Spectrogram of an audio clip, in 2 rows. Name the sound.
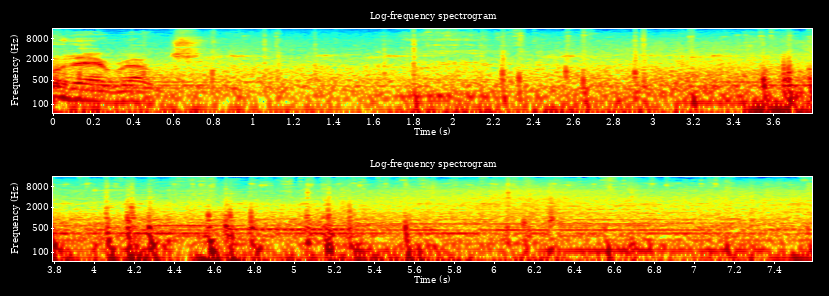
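horse Roach's hooves clip-clopping in Witcher 3 video game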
